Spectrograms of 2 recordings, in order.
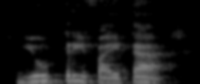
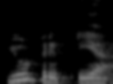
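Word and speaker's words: Eutreptia: Now examples are euglena and also Eutryphyta, like that. I'm sorry, I'm extremely sorry, Eutryptia. I'm sorry, I used a wrong pronunciation. I'm extremely sorry for this. Eutryptia.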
